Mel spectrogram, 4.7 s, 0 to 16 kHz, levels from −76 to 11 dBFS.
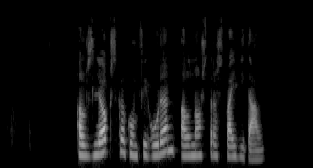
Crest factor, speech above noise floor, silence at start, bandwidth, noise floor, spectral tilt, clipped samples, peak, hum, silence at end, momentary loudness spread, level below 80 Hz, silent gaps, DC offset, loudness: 22 dB; 61 dB; 1.15 s; 11.5 kHz; -88 dBFS; -5 dB/octave; under 0.1%; -8 dBFS; none; 0.75 s; 11 LU; -84 dBFS; none; under 0.1%; -28 LUFS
